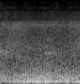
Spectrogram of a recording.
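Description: A brief, loud low rumble of thunder rolls over steady rain noise during a downpour at a hostel, with no speech.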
